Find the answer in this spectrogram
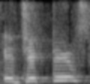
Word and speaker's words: adjectives: As I told you before, you will pronounce this word as adjectives because D is silent.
